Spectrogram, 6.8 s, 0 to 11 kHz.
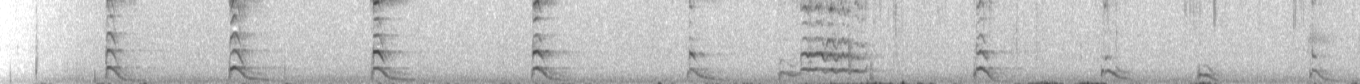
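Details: Douglas squirrel alarm calling at Carpenter Saddle, Carpenter Mountain, H.J. Andrews Experimental Forest, Oregon, USA: sharp descending chirps repeated roughly every 0.7 seconds, about nine in all, with a burst of rougher, buzzier notes near the middle over soft rustling background.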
